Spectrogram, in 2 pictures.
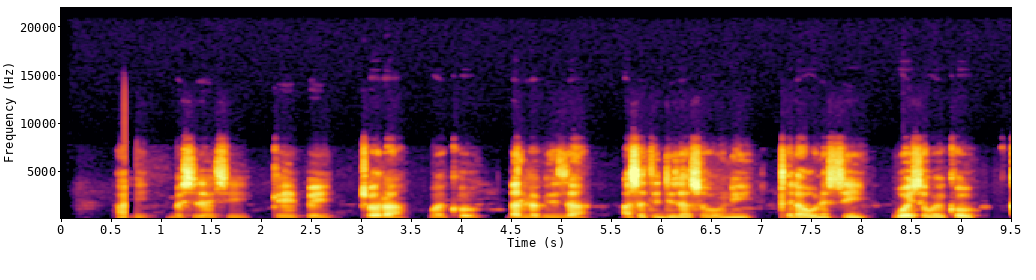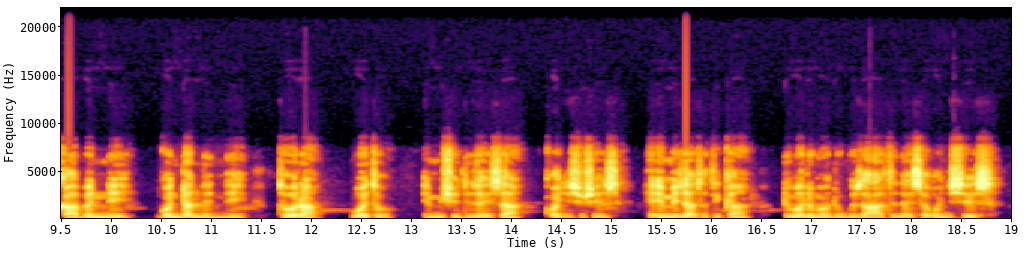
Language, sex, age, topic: Gamo, male, 18-24, government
